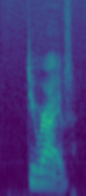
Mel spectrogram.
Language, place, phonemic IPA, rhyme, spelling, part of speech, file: English, California, /dɪˈɹaɪv/, -aɪv, derive, verb, En-us-derive.ogg
- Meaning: 1. To obtain or receive (something) from something else 2. To deduce (a conclusion) by reasoning 3. To find the derivation of (a word or phrase)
